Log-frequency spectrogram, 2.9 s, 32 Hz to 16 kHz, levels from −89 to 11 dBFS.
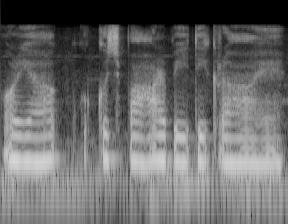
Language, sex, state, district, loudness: Hindi, female, Arunachal Pradesh, Papum Pare, -15 LUFS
